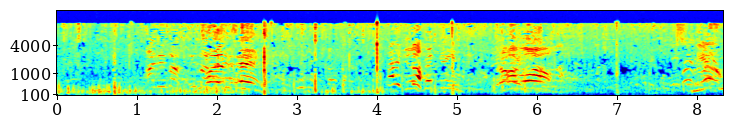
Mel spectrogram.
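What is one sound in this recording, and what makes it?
Young players shout to each other outdoors across an open field.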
